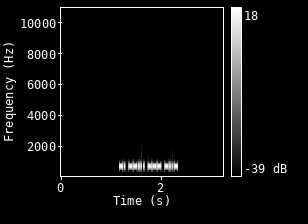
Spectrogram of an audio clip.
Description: Morse code, heard as a keyed tone, about 52 wpm, 700 Hz. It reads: N7OX
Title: USA Call Signs - 4 Characters - 3x Character Spacing - 50wpm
